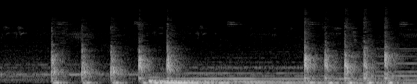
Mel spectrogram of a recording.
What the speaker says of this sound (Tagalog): pumasok kami at nang makalapit sa bahay, kumatok si Captain Gilbert.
